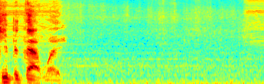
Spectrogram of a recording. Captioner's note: phone buzzing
